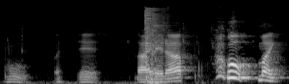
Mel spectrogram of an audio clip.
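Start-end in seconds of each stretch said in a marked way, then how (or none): 2.1-2.8 sudden high startled gasp. Real, not acted. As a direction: caught off guard by a scare, gasping. Gasp at jump scare.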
